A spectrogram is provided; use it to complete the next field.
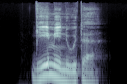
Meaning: a minute by foot; the distance a person walks in a minute
- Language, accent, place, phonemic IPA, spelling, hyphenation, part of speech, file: German, Germany, Berlin, /ˈɡeːmiˌnuːtə/, Gehminute, Geh‧mi‧nu‧te, noun, De-Gehminute.ogg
